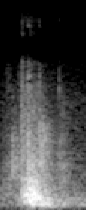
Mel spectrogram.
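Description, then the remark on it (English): An electronically operated door, opened by pressing a button, opens with a single low, muffled thunk, moderately loud, then fades quickly into quiet with no one speaking. “I just press the button. The door operates electronically.”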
